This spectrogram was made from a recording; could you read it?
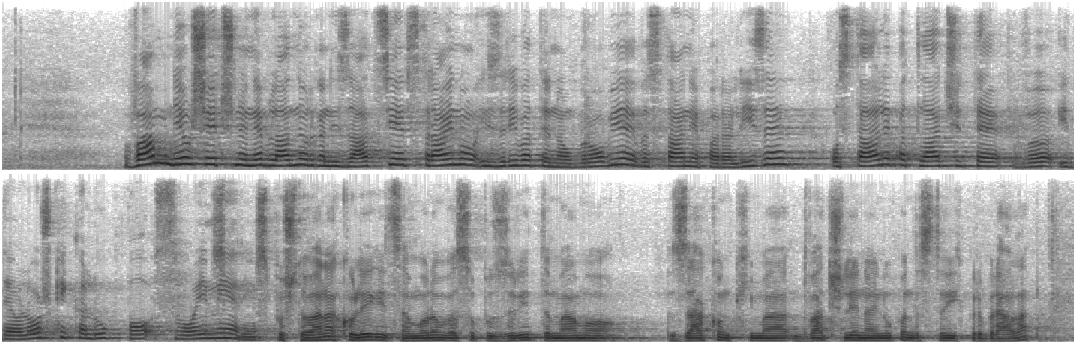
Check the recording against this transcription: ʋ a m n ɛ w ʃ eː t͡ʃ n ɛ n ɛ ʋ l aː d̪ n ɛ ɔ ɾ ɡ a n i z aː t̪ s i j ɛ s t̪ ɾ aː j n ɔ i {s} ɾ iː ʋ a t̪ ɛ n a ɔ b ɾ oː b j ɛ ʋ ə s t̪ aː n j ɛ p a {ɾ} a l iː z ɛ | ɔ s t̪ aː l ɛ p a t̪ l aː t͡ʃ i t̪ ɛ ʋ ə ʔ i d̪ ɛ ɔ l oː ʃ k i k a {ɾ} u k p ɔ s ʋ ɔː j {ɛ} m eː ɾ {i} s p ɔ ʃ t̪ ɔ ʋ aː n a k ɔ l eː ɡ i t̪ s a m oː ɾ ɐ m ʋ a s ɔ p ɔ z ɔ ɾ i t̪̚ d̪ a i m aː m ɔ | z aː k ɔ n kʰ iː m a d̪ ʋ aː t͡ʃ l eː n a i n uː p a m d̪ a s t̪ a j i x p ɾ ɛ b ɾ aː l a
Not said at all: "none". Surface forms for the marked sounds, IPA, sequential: z, ɾ, l, i, i

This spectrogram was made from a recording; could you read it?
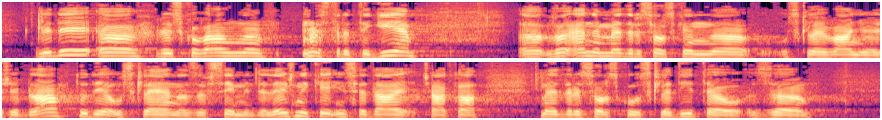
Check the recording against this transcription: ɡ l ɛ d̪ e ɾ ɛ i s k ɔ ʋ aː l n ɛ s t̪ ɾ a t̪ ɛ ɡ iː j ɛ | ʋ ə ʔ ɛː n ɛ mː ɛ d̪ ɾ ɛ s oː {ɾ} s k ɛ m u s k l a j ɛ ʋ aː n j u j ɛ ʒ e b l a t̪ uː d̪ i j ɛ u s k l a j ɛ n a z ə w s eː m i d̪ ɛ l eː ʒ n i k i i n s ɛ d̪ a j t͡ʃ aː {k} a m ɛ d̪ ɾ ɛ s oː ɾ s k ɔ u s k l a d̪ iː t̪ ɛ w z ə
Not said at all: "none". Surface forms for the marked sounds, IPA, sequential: ɾ, k

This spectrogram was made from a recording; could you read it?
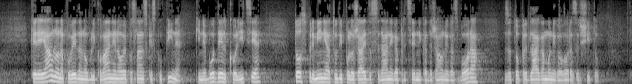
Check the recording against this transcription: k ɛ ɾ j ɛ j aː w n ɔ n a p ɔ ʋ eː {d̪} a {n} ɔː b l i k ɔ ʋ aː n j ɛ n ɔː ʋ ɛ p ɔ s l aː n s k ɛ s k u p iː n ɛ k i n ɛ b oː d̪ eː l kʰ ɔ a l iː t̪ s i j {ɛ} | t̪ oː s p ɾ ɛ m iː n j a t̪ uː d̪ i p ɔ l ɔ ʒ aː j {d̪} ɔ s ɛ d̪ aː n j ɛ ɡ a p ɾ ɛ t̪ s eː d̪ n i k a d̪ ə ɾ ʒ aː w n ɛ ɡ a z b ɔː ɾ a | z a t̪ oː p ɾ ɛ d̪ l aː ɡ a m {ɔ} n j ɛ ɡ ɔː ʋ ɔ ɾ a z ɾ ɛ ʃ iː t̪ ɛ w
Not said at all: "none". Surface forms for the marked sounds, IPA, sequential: d̪, n, ɛ, d̪, ɔ

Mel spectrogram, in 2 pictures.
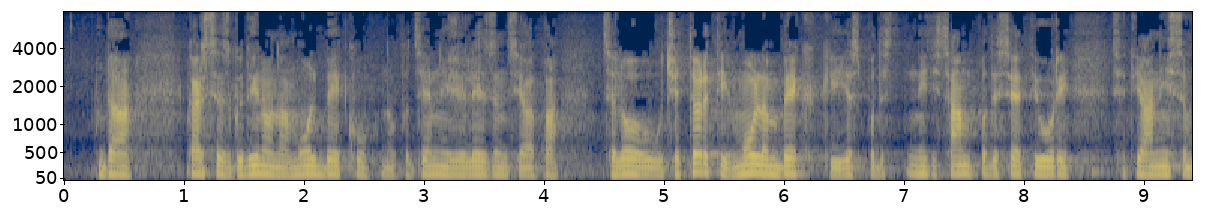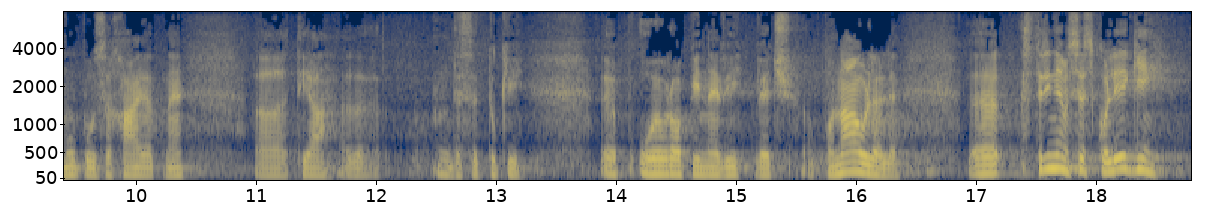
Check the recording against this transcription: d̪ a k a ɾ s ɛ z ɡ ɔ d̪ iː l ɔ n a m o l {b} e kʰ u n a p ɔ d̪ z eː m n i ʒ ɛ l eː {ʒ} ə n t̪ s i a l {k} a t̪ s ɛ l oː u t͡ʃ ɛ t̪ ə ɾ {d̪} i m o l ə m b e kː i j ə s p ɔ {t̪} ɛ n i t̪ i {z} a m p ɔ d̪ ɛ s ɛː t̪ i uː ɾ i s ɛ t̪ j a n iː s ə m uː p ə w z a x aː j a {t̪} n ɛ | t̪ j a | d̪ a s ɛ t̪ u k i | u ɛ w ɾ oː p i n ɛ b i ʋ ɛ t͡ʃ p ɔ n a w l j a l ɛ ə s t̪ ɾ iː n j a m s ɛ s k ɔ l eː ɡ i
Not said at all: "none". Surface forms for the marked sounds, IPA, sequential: b, z, p, t̪, d̪, s, t̪

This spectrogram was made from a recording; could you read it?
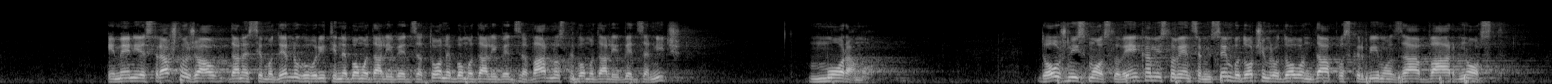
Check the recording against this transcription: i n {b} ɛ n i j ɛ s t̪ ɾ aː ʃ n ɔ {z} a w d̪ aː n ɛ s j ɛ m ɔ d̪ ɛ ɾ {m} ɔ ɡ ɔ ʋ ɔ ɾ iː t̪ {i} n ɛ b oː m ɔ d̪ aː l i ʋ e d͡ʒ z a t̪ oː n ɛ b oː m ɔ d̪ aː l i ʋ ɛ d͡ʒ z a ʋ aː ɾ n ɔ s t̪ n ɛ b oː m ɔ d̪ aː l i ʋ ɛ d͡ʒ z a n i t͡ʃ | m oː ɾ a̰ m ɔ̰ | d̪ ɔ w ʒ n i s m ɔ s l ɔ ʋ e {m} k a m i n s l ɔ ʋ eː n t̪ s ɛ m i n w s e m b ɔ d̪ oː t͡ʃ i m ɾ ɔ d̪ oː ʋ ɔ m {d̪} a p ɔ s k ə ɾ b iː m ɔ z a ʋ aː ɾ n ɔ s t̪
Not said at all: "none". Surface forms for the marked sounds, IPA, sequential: m, ʒ, n, i, ŋ, d̪

